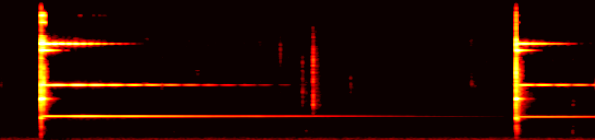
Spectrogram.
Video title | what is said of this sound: How Can These Two Silver Bullion Coins Be SO Different? | It's a beautiful sound. You can hear that ring of the silver, but it's not just the silver that you're hearing.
